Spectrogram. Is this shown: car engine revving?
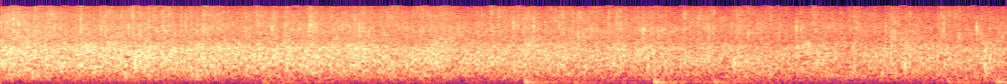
no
